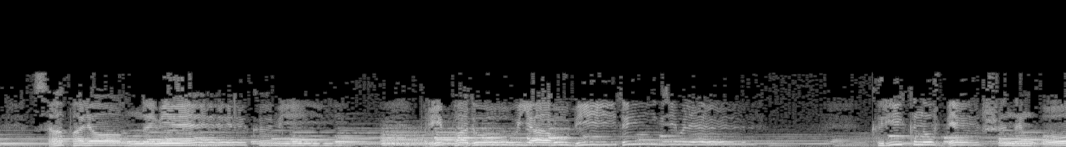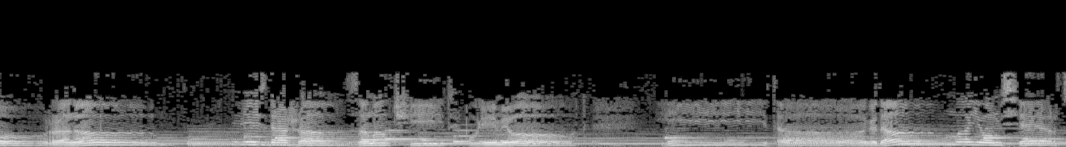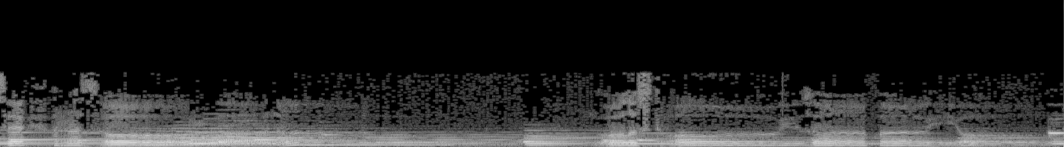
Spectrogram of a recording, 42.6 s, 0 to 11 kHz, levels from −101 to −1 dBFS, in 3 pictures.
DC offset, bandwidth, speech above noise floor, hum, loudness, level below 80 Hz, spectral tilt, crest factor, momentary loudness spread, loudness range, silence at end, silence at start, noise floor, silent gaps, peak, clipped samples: under 0.1%; 5.8 kHz; 23 dB; none; -19 LUFS; -58 dBFS; -12 dB/octave; 16 dB; 17 LU; 11 LU; 0 s; 0 s; -39 dBFS; none; -2 dBFS; under 0.1%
